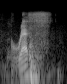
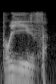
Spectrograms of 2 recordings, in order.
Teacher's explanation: when we create the verb, we add an e and the th becomes voiced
